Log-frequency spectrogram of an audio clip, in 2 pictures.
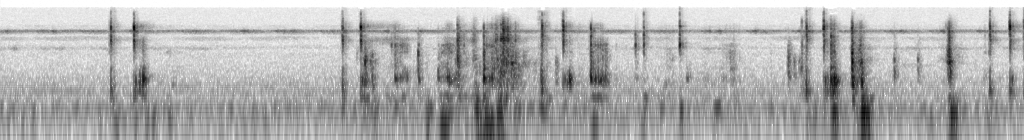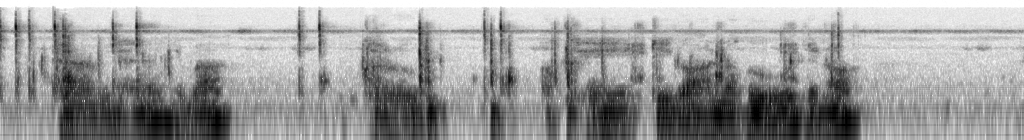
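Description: Quick, sharp clicks of a computer mouse and keyboard keys in irregular runs, densest in the first half; a voice speaks in short bursts in the second half.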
